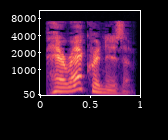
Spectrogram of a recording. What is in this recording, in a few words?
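"parachronism", British English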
